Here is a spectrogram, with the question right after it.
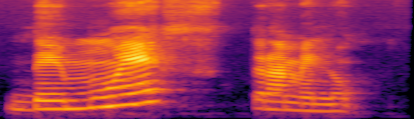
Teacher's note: lleva acento en la E, en la segunda E, que es la cuarta sílaba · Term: sílaba tónica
